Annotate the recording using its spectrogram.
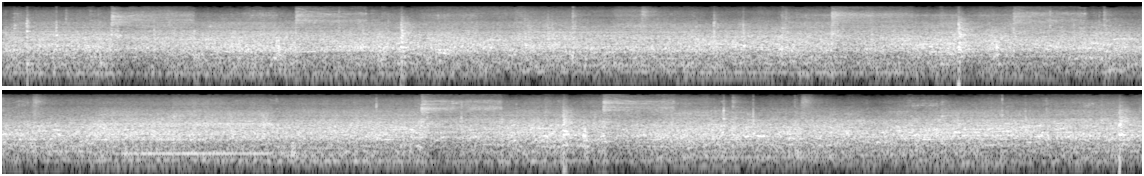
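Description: An automatic sewing machine whirs steadily.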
